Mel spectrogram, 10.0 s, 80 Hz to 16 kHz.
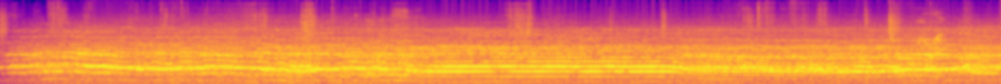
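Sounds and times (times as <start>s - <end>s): man chanting call to prayer: 0.0s - 10.0s.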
